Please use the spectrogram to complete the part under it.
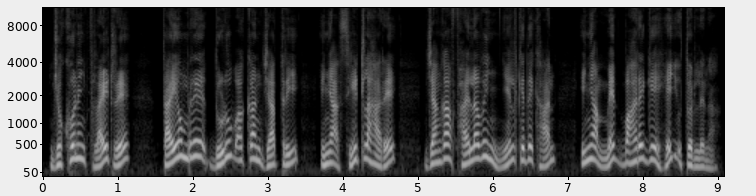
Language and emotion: Santali, surprised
